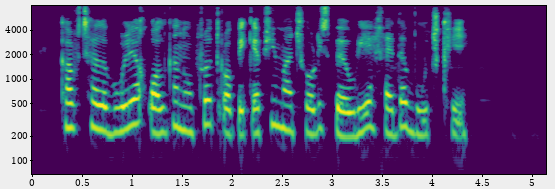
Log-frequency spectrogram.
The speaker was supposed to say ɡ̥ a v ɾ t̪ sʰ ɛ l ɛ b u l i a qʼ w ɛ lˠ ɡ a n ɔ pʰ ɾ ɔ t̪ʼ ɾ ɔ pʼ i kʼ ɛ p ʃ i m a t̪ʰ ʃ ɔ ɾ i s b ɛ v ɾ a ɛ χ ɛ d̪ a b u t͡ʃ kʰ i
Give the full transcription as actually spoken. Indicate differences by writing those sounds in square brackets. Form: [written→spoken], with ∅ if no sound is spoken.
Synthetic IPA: ɡ̥ a v ɾ t̪ sʰ ɛ l ɛ b u l i a qʼ w ɛ lˠ ɡ a n [ɔ→u] pʰ ɾ ɔ t̪ʼ ɾ ɔ pʼ i kʼ ɛ p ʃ i m a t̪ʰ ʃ ɔ ɾ i s b ɛ v ɾ [a→i] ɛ χ ɛ d̪ a b u t͡ʃ kʰ i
